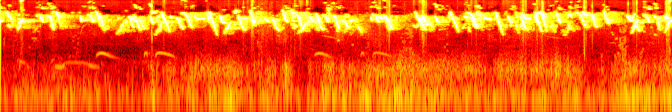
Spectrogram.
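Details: Steady high-pitched chattering of a saffron finch, crowded short chirps following one another without a break, with a few faint lower whistles near the start.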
